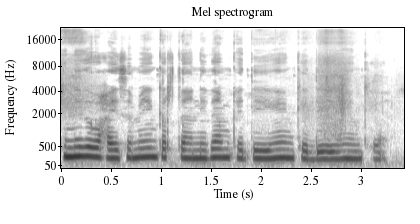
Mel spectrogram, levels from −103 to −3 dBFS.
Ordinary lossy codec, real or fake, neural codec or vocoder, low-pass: none; real; none; none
